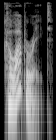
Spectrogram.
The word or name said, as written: cooperate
